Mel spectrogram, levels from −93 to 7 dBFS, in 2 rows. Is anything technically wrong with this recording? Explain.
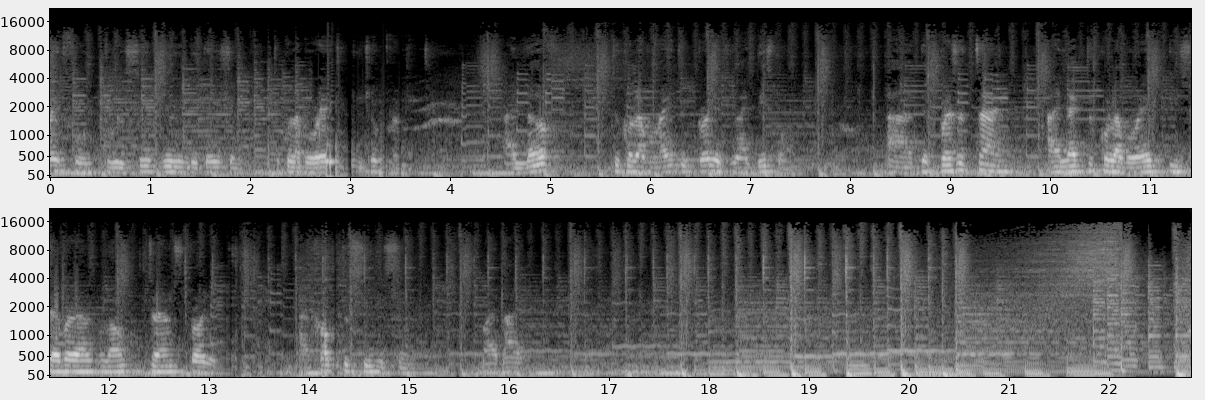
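Yes. There are two stretches of repeated packet loss (robotic sound), at 2.68–3.53 s and at 13.14–14.30 s. In each stretch, audio data was lost or arrived late over and over. Each hole was bridged by extending the last received sound before the next hole arrived. The first stretch has around 18 gaps, about 320 ms missing in total, and a longest gap of 45 ms. The second has around 19 gaps, about 300 ms missing, and a longest gap of 33 ms. Both sound choppy, with pieces missing.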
